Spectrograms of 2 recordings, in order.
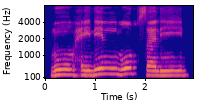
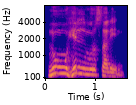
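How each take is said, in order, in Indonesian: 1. Ada suku kata 'ni' tambahan setelah 'Nuh'. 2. 'Nuh' langsung menyambung ke 'il' tanpa 'ni'. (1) "dibaca Nuhinil mursalin" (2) "Jangan dibaca Nuhil mursalin"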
